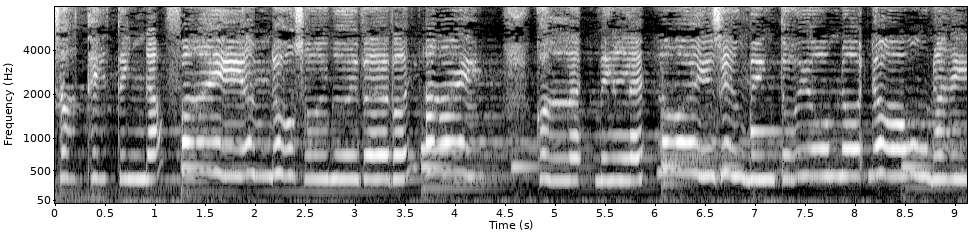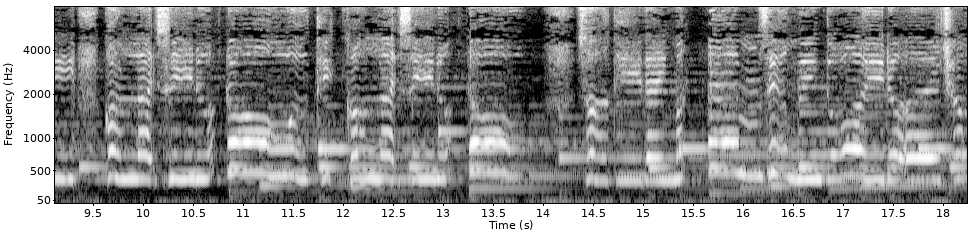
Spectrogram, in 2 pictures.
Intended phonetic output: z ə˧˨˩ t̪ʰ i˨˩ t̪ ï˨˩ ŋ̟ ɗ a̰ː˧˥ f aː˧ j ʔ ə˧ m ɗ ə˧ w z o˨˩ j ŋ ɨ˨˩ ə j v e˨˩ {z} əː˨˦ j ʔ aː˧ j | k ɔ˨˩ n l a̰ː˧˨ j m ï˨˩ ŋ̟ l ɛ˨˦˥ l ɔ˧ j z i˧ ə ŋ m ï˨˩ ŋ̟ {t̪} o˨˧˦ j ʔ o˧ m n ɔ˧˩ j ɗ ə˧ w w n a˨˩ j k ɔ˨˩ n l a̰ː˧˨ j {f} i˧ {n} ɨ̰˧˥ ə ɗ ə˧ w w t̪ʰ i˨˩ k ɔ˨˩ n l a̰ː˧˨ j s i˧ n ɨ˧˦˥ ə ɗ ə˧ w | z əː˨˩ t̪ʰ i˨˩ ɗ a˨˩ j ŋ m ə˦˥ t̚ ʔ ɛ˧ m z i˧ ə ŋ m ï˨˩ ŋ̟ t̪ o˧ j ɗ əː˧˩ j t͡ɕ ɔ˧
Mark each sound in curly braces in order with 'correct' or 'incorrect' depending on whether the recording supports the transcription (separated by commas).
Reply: incorrect, correct, incorrect, correct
